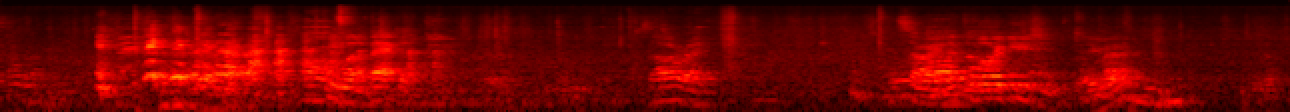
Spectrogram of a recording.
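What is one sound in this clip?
A man speaks through a microphone in an echoing room.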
